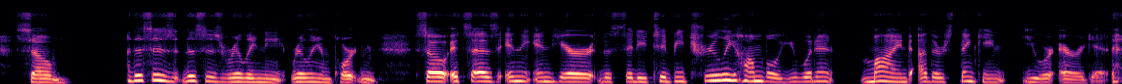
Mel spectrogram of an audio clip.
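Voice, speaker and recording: In a quiet background, a woman with an ordinary speaking voice talks at a fairly slow pace, her pitch medium and its variation ordinary. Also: dry, close sound with no echo. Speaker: spiritual astrology forecaster. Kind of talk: weekly energy forecast talk. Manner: casual, conversational.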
